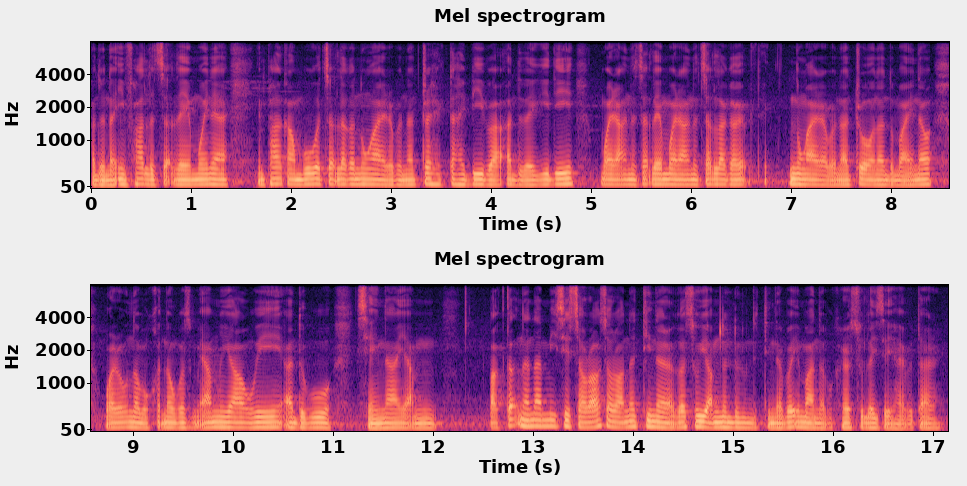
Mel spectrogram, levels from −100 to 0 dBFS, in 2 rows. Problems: background sounds at intervals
